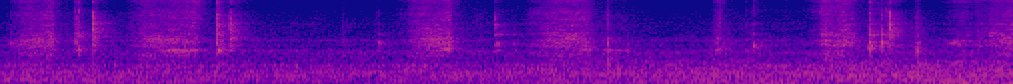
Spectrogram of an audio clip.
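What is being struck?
Floral foam block with glittery coating.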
